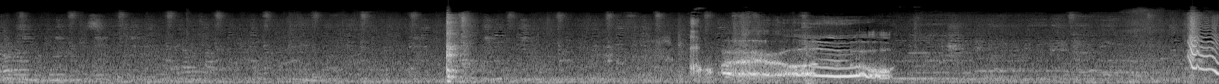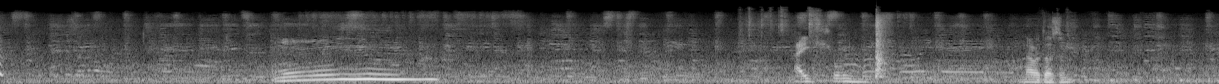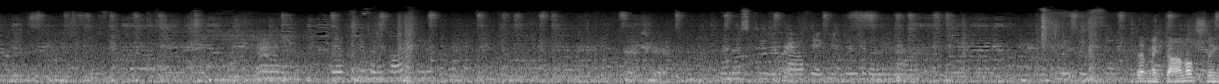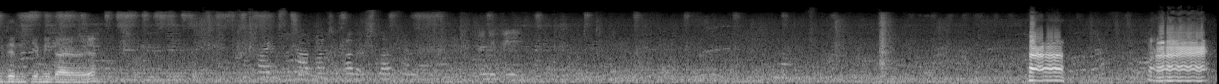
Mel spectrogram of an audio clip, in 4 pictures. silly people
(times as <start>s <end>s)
14.9s 16.7s, 46.8s 47.4s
